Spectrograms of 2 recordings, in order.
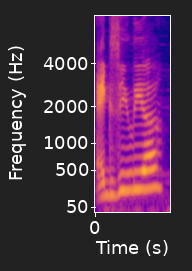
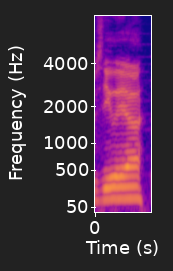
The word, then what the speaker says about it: Xillia: an actually side note it's apparently pronounced egg Zelia but that's frankly that's kind of dumb I don't like that so even if it's wrong I think I'm gonna keep saying tales of Xillia especially because you know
